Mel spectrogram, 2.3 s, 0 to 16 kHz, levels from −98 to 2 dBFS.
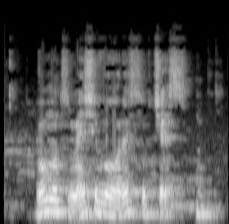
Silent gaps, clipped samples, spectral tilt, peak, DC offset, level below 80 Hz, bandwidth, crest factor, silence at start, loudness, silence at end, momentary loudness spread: none; under 0.1%; -6 dB/octave; -2 dBFS; under 0.1%; -48 dBFS; 7.8 kHz; 14 dB; 0.35 s; -14 LUFS; 0.1 s; 11 LU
